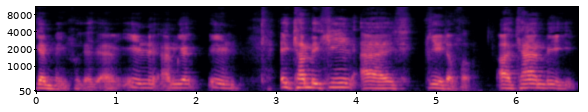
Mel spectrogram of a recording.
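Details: Adult man with ataxic cerebral palsy, involuntary hand shake and epilepsy; weak, paralysed lip muscles cannot form the shapes for certain letters; once understood only by his mother as a child; lifelong speech impediment; dysarthria.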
